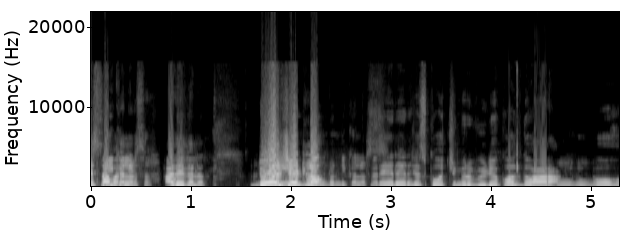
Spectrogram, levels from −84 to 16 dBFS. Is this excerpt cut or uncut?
cut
